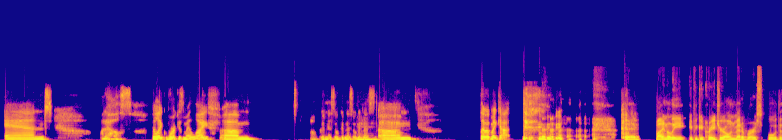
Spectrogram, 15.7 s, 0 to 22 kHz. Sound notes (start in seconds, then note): 10.4 both laugh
